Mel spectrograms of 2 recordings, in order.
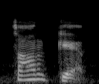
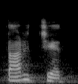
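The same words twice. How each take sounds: First: The g is hard, as in go. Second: The g is soft, as in energy. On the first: The speaker calls it right. "target pakai ge" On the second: The speaker calls it wrong. "karena disamakan dengan energi ya. Kurang tepat"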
